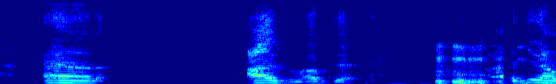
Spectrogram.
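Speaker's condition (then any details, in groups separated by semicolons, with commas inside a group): Cerebral palsy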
